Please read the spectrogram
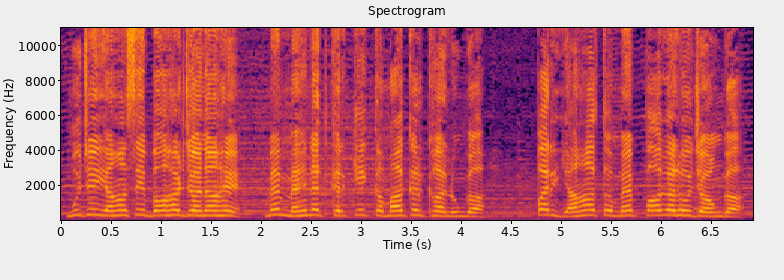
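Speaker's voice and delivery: high, loud pleading cries; desperate shouting. Acted. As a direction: shout for the holy man to free you. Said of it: "Ramu जोर जोर से चिल्लाने लगा".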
